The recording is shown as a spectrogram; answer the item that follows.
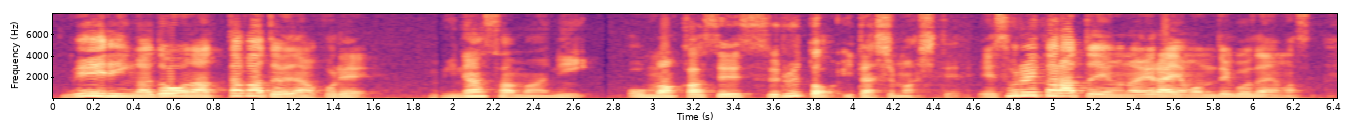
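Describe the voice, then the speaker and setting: A woman narrating a comic tale. She tells it in a formal, measured storytelling manner. Her pitch moves around a lot. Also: sing-song.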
